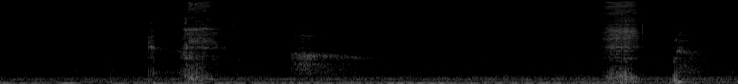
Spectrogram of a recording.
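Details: Two sharp self-induced sneezes, each preceded by a quick inward breath, in a quiet room with low background hum; sneeze.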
